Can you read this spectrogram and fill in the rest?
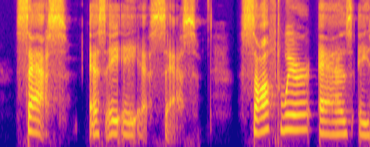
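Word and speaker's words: SaaS: how you're able to use it so it's pronounced SAS and I used to say that I was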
